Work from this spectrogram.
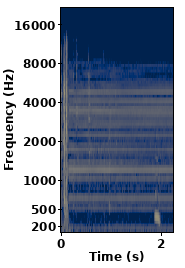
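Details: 1978 Oldsmobile Cutlass Calais 4-speed barn find that sat about 15–17 years, key on before cranking: a few light clicks, then a steady one-pitch warning buzz, so the buzzer works. The gauges have no power; a fuse is possibly at fault.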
